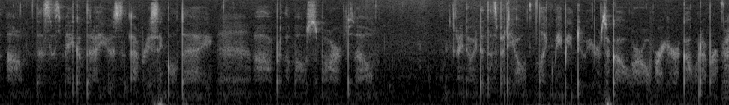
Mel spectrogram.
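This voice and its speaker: Someone whispers at a fairly quick pace, with long, frequent pauses and noticeable background noise. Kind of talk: ASMR makeup show and tell. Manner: whispered; casual, chatty.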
